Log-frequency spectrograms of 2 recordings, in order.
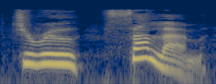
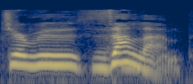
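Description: First: The middle consonant is a hissing S sound. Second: The middle consonant is a buzzing Z sound. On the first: The speaker calls it right. "it's an S, not a Z, hence Jerusalem" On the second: The speaker calls it wrong. "not Jerusalem"

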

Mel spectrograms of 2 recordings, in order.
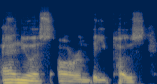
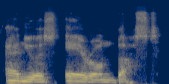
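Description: First: The name ends with a 'post' sound. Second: The name ends with a 'bust' sound. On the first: This is how the spelling seems to read. The speaker calls it wrong. "so it looked like" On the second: This is how the name is really said. The speaker calls it right. "but actually it's"

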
